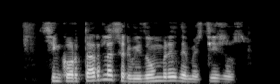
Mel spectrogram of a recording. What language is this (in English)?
Spanish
